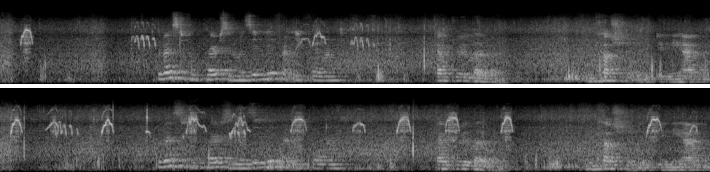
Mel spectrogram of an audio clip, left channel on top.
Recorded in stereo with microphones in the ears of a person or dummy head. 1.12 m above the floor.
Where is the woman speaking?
50° left (ahead or behind), 0.6 m.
